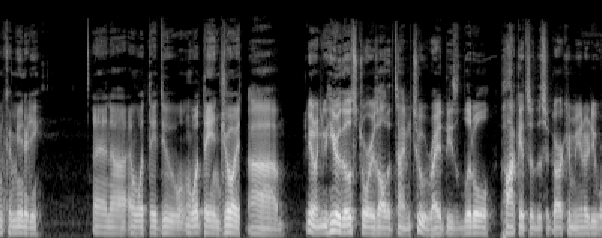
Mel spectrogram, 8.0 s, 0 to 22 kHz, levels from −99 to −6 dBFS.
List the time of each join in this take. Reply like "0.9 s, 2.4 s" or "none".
3.2 s, 6.6 s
